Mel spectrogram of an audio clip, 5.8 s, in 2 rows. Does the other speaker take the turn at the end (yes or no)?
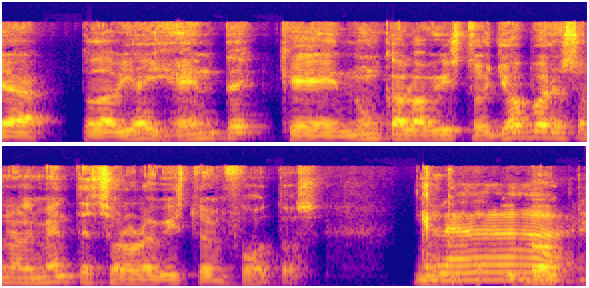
no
